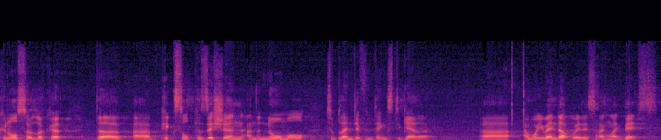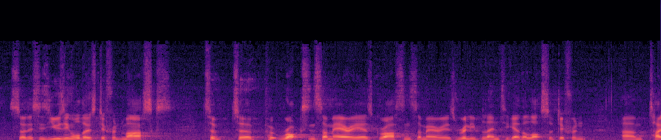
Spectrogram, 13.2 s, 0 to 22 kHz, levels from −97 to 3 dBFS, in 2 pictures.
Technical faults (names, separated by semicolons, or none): lost LE Audio frames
